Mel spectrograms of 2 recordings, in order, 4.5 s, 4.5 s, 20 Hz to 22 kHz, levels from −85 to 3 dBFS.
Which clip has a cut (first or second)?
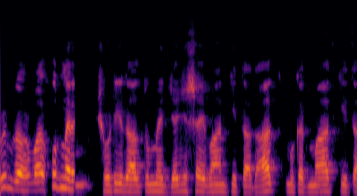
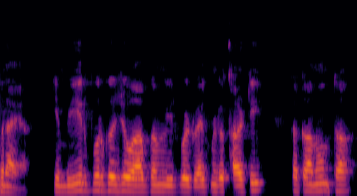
first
